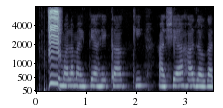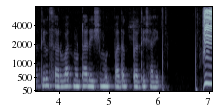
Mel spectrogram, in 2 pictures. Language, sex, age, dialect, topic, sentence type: Marathi, female, 18-24, Varhadi, agriculture, statement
